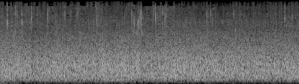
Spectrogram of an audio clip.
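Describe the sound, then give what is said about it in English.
Steady, gentle rain patters down on a surface, a dense, even hiss of countless small drops with faint individual taps, continuous with no voices. “Dark, stormy rain. Gentle, pattering rain.”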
